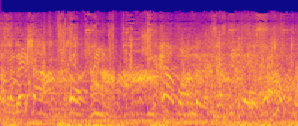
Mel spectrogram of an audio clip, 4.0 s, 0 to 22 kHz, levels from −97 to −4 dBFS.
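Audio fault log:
1.83 s, overlapping chunks: a 13 ms sliver plays twice where one chunk starts before the previous one finishes, so you hear a quick click-like stutter.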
